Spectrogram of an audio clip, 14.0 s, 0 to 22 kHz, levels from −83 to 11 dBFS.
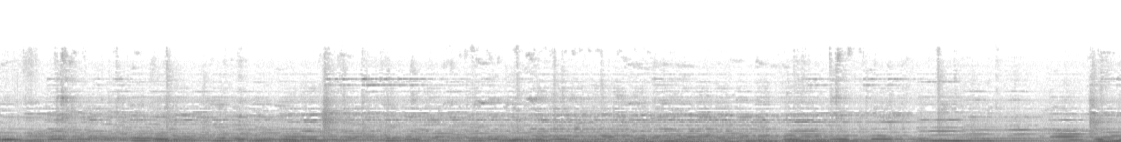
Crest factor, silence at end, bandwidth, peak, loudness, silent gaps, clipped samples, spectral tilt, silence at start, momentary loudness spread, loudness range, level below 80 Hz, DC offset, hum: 14 dB; 0 s; 15 kHz; -18 dBFS; -32 LUFS; none; under 0.1%; -5 dB/octave; 0 s; 4 LU; 1 LU; -46 dBFS; under 0.1%; none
